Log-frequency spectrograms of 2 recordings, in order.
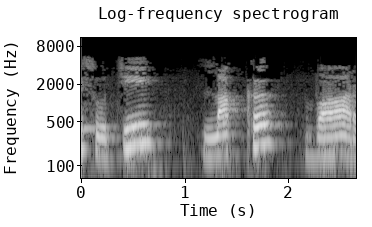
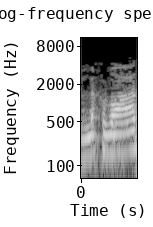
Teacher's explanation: ਲਖ ਥੋੜਾ ਜਿਹਾ ਦੱਬ ਕੇ ਬੋਲਣਾ ਕਸ ਕੇ ਉਚਾਰਨ ਕਰਨਾ ਹੈ ਵਾਰ ਵੱਖਰਾ ਬੋਲਣਾ ਹੈ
